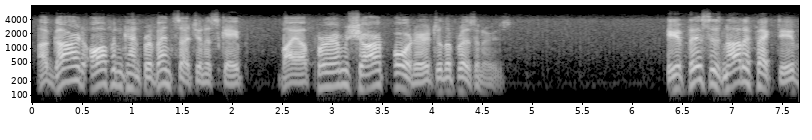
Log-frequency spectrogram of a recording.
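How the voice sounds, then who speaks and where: An American man reading formal, measured, instructional narration in the style of a 1950s military training film. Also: mid-range voice. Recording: dull, band-limited vintage film soundtrack.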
